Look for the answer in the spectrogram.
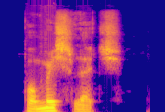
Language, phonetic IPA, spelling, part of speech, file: Polish, [pɔ̃ˈmɨɕlɛt͡ɕ], pomyśleć, verb, Pl-pomyśleć.ogg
